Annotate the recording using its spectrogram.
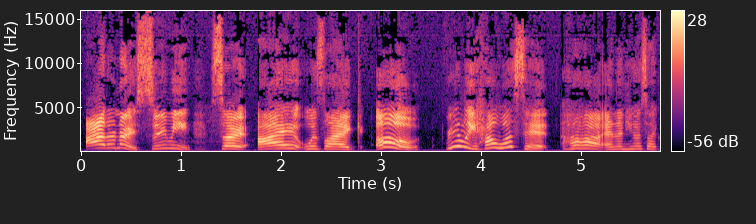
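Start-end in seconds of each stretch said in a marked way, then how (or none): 0.1-4.7 high, loud overeager people-pleaser; mock-keen cricket fan; eager fake enthusiasm. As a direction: gush to impress the boss. Retelling eager reply to manager.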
